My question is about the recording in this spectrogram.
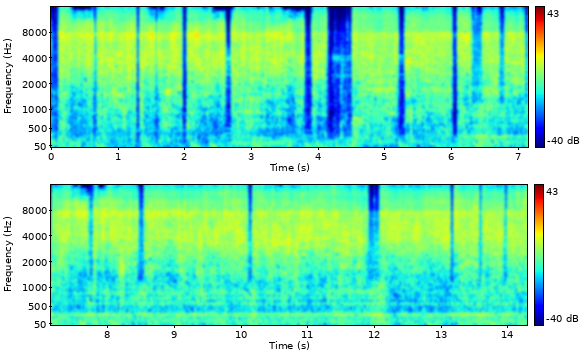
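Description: Compressed-air blow gun hissing in long blasts with many brief breaks, blowing water off wet motorcycle parts. About six seconds in, the new air compressor's motor starts running underneath with a steady hum.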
